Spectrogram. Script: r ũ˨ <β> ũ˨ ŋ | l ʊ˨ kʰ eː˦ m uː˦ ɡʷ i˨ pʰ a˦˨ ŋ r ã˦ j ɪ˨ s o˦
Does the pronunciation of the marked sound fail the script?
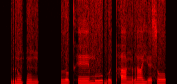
yes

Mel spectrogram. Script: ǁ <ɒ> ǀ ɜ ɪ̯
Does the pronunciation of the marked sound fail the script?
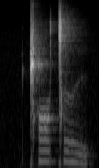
no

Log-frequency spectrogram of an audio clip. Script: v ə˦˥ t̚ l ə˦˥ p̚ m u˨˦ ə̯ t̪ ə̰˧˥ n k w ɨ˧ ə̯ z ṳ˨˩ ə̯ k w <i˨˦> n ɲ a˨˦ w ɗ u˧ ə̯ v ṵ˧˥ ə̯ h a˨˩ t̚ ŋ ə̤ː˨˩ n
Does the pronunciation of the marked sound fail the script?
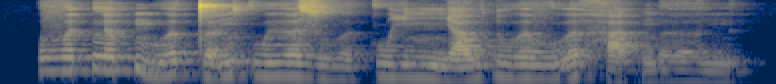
yes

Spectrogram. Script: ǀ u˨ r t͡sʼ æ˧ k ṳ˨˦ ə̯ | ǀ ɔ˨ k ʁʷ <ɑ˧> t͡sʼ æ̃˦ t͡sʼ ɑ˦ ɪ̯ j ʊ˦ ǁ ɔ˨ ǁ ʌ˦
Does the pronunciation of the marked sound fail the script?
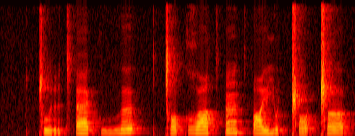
no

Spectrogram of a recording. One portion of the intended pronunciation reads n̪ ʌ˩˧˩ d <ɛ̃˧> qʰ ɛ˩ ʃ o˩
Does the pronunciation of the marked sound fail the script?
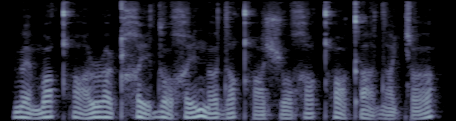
yes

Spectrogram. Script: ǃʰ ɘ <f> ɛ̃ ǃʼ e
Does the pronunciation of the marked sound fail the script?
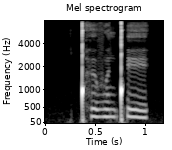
yes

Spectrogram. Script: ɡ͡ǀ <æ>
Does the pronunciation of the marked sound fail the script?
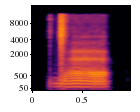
no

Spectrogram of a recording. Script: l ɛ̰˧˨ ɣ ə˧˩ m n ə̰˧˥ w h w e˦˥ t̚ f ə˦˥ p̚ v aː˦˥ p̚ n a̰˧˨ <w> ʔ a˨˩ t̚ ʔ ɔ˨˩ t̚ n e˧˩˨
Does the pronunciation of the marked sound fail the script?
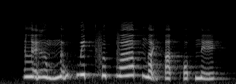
yes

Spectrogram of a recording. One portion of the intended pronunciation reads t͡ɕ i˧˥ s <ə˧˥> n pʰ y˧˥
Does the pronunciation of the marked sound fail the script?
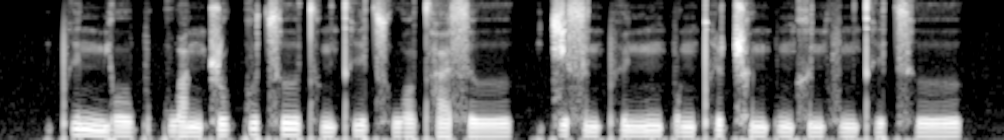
yes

